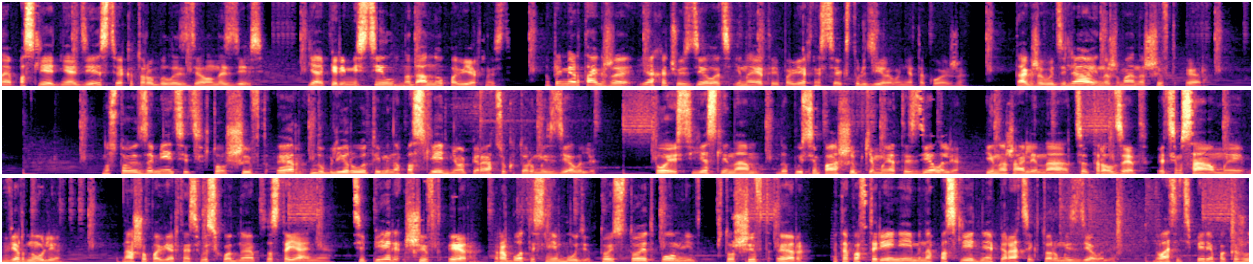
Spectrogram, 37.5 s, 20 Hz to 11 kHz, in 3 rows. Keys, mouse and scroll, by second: 5.1-6.1 middle drag, 11.5 shift+r, 12.5 middle click, 29.5-30.5 typing.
